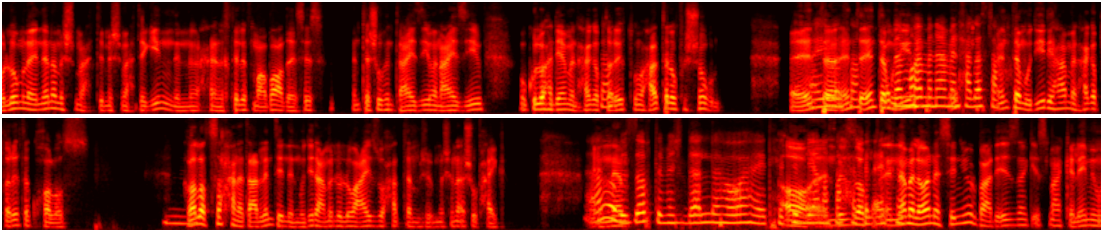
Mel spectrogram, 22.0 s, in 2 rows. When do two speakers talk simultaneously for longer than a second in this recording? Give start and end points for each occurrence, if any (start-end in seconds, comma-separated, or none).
8.1-10.2, 18.8-20.1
